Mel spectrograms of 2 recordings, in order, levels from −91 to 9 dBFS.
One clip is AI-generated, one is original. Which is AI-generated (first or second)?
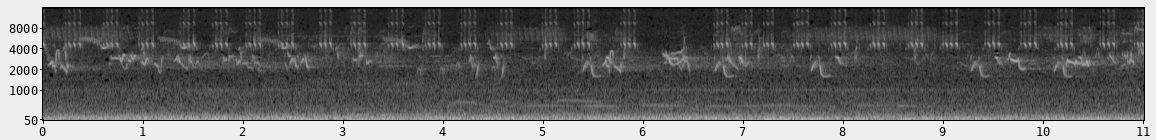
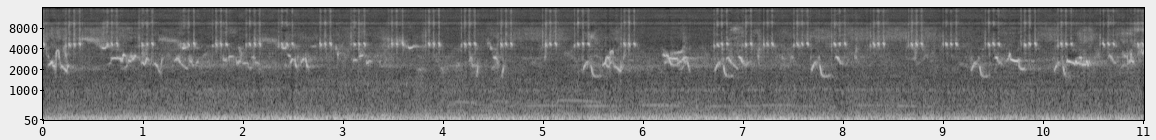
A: second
